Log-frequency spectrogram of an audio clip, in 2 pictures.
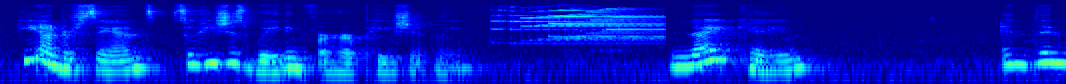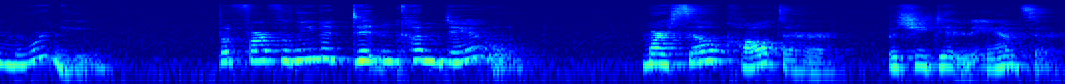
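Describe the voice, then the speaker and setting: A woman's voice: a little high, warm tone. An American woman in her thirties, a pre-K teacher, reading a picture book aloud and explaining it expressively to children. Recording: echoey room with faint background noise.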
